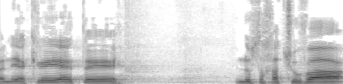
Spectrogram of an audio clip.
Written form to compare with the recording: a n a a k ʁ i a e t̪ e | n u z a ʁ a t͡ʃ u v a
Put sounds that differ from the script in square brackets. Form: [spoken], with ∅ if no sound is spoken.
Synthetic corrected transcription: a n [i] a k ʁ i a e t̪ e | n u [s] a [χ] a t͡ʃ u v a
